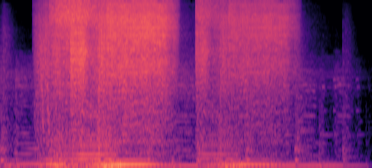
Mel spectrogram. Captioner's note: electric buzz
